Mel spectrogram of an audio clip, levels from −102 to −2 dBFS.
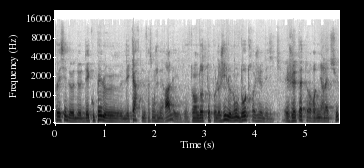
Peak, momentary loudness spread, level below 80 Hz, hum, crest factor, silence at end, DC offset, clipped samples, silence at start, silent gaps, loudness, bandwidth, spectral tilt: -2 dBFS; 11 LU; -46 dBFS; none; 14 dB; 0 s; under 0.1%; under 0.1%; 0 s; none; -17 LUFS; 9.8 kHz; -8.5 dB/octave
